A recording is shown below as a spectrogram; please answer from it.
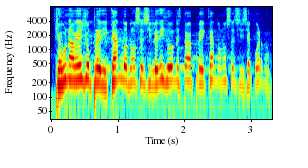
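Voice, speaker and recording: A middle-aged male pastor delivers a lively sermon with a fairly high voice. He acts out scripture and asks his congregation questions. His voice rings with the long reverb of a church hall. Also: rapid-fire. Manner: animated, acts out Bible quotes and stories, asks the congregation questions. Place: church sanctuary.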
